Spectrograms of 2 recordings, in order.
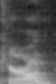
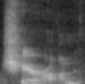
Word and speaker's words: Charon: I think that's how they pronounce it in the book. I've always said Charon, but there's a part where she says it and he corrects her and it's spelled out Charon.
